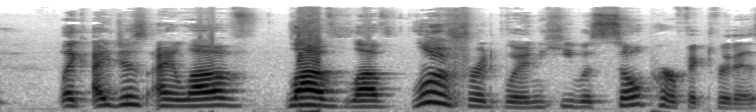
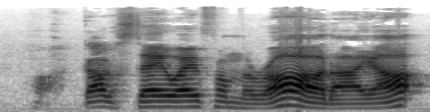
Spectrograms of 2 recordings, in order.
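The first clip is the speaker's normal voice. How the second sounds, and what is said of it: Imitation of Fred Gwynne's accent. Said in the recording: “his main accent, I'm reading the book in his accent.”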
